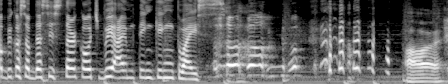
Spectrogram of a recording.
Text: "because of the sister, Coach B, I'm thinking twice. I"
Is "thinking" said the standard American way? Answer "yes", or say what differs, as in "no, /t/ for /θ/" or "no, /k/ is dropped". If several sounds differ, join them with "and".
no, /t/ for /θ/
